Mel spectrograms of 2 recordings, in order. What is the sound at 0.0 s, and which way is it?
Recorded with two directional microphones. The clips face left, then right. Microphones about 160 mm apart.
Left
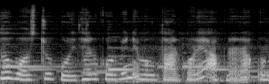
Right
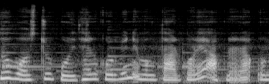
Speech, 25° right (ahead or behind).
